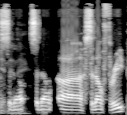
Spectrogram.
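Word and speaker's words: Sedale Threatt: He was always getting Sadel Threet. Is that how you say his name? – Yes.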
